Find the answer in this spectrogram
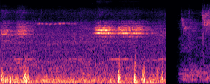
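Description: Street traffic with vehicle engines running, several short knocks and a brief high tone about two seconds in; the sound cuts off suddenly just after three seconds.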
